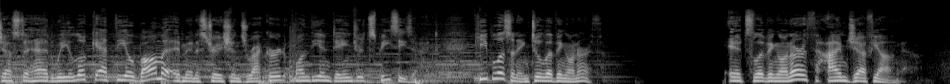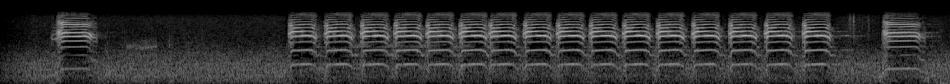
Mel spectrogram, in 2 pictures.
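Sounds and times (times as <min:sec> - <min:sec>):
speech: 0:00.0 - 0:06.1, 0:07.2 - 0:09.1
pika squeaking calls: 0:10.0 - 0:11.1, 0:12.4 - 0:18.9.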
